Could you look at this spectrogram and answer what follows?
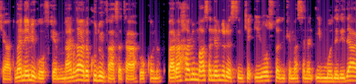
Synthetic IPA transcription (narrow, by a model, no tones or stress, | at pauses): æɾd̪væne̞miːɡoft̪̚cʰe̞mænɢæɾɒːɾekʰod̪uːmfæset̪ʰæɾhbokʰo̞næmb̥æɾɒjɦæminmɒːæsænːe̞mid̪une̞st̪iːmcʰe̞ʔino̞st̪ɒːd̪iːcʰe̞mæsælænʔinmod̪elid̪æ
